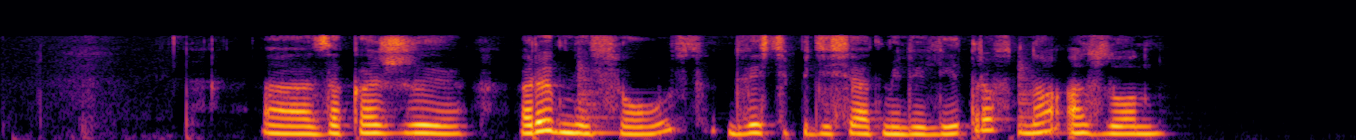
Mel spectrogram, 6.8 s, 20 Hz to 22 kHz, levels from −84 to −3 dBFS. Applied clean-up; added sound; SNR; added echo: none; Snare drum; 18 dB; none.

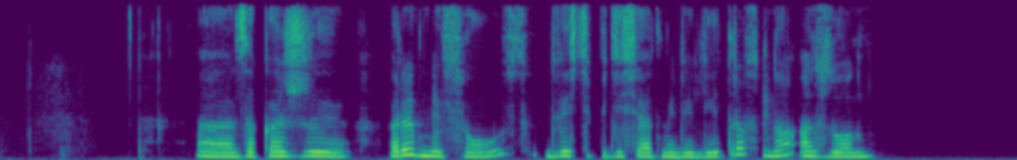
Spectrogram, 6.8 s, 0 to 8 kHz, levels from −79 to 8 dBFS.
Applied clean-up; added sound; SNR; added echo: neural diffusion model UNIVERSE++.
